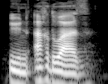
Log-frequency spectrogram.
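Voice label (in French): "ardoise", French; afrikalan; lecture fr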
